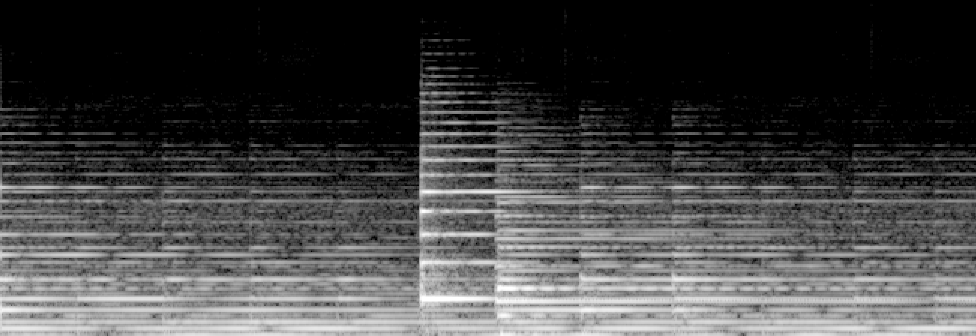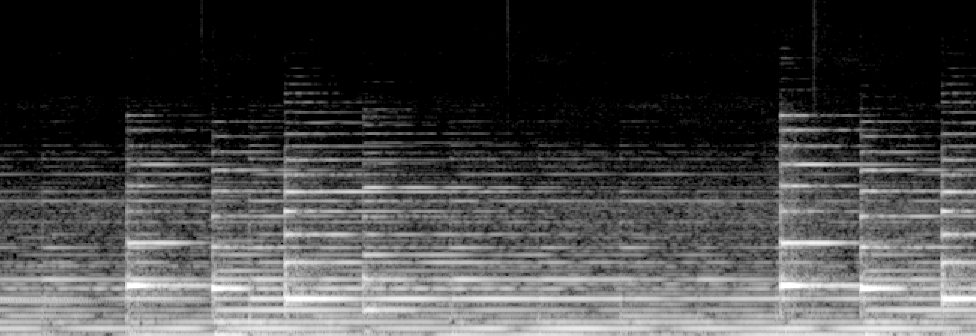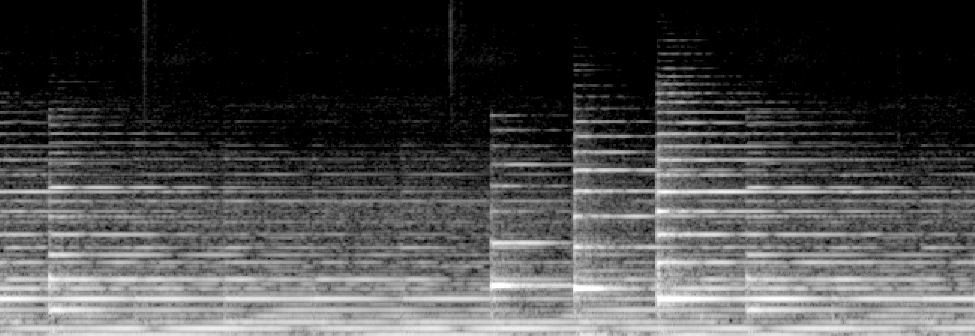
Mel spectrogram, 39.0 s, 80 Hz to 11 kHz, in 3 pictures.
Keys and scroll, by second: 0.6 shift+4, 2.1 [, 6.1 [, 19.4 space, 31.2 Delete.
